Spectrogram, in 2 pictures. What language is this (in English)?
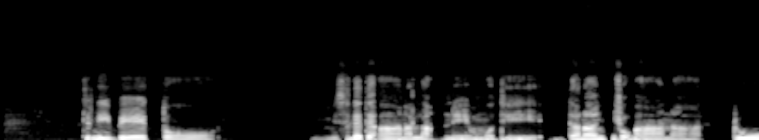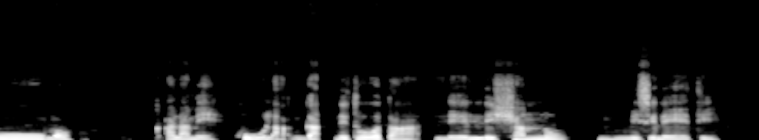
Sidamo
